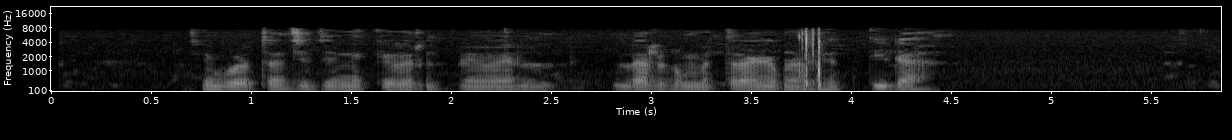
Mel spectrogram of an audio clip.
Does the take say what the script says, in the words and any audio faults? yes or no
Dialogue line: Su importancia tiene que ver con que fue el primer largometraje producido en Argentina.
no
